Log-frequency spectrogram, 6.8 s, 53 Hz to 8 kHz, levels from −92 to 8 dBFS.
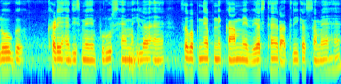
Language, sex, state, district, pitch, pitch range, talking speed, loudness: Hindi, male, Jharkhand, Jamtara, 115 Hz, 115-120 Hz, 150 wpm, -20 LUFS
